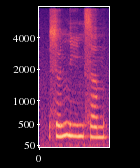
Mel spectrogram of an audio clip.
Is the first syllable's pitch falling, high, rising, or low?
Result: rising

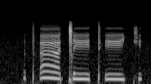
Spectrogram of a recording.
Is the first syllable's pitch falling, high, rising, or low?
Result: falling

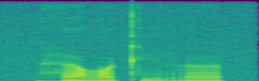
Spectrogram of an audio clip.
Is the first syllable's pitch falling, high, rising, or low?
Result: high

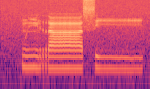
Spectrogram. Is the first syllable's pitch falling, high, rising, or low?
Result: low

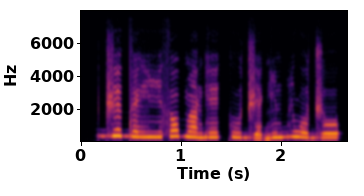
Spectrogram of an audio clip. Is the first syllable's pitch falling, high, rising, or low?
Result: high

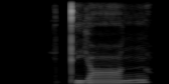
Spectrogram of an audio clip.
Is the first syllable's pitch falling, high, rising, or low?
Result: rising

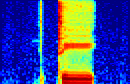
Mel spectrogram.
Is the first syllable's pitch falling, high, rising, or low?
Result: high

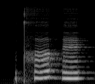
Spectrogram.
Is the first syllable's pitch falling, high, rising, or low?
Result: rising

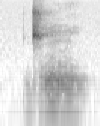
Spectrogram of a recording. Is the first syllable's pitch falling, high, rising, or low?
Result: rising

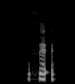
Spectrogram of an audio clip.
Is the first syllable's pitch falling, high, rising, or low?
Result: high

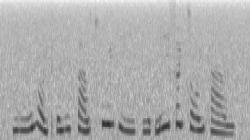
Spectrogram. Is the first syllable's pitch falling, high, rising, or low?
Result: rising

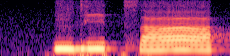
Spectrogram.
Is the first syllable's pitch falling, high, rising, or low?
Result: high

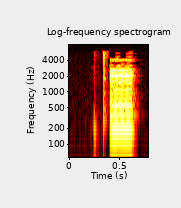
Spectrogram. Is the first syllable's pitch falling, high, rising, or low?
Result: high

